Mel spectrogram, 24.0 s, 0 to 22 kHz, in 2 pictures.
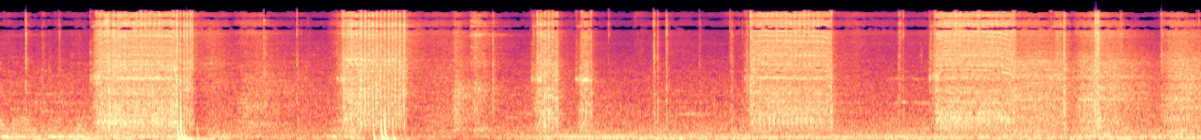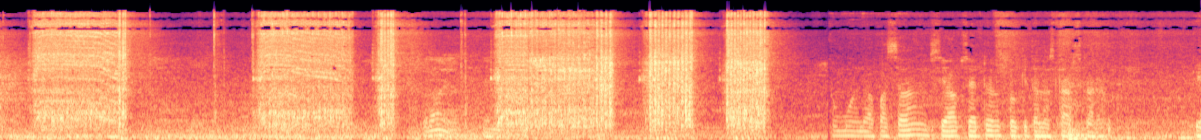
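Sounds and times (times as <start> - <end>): handheld power tool bursts: 0.9 - 2.2, 3.4 - 4.3, 9.3 - 13.6, 14.5 - 16.2, 16.9 - 19.8.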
